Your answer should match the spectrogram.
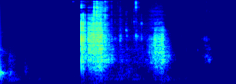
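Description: A smartphone's push-notification alert as a Duo login request arrives: a short run of bright, clinking chime notes about a second in.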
